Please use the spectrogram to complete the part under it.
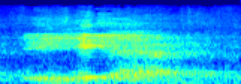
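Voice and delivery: اياك whispered very slowly; whispered demo. Shown as a demonstration. Teacher whispering the word slowly to students. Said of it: "ما تضغطش الايه؟ الياء وتخليها جيم".

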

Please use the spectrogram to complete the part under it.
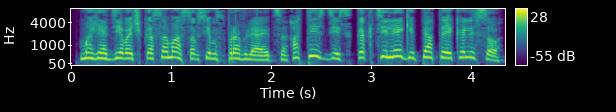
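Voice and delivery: loud, scornful paternal outburst; indignant father, high and forceful; angry bark. A narrator's reading. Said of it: "рявкнул он на него".

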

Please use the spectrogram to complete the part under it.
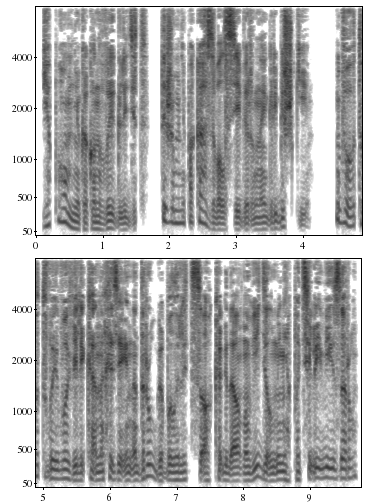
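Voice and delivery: put-on high, bright girl, quickening at the end; a princess recalling with glee; young girl voice. Rita, young princess, speaks.

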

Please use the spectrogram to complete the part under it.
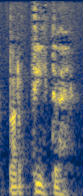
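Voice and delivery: plain reading voice

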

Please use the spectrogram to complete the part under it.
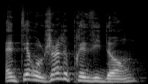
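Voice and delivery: ordinary delivery

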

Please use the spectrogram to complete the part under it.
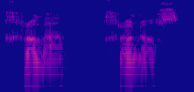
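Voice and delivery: "chroma, chronos" slowly, with hard Greek ch; hard, throaty ch before the r in "chroma, chronos". Shown as a demonstration. Teacher giving examples before a consonant, hard ch in "chroma, chronos". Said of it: "also if it's followed by a consonant".

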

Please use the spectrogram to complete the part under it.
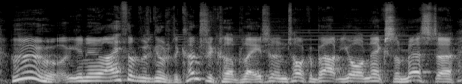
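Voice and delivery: a hint of a sweet preppy chatter; mock dream girl. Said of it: "not like".

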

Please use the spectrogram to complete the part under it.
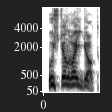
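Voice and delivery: loud, high command; shouted order. A narrator's reading. Prince orders the visitor let in, shouting. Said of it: "крикнул принц".

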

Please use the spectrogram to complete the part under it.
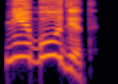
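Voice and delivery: very high squeal of denial; defiant. A narrator's reading. Girl contradicting the mother a second time, defiant. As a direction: pitch it right up, stubbornly.

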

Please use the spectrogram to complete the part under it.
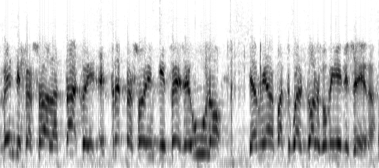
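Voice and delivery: usual speaking voice

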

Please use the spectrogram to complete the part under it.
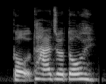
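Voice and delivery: cậu tha cho tôi cried out high and loud; wailing plea. Acted. Old servant begs the young master, wailing loudly. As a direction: wail the plea, desperate. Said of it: "gần như khóc không ra tiếng".

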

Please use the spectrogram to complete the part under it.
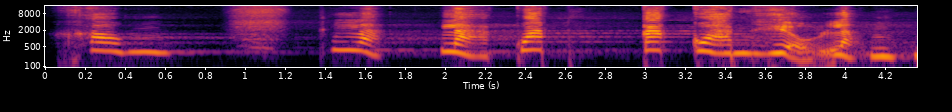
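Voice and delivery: possessed woman still arguing with the officials; ghostly protest. Acted. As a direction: stammer out the excuse. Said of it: "vẫn còn cố cãi".

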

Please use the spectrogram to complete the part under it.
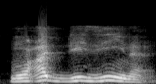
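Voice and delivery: slowly, معجزين as "mu'ajjizīna"; doubled jim. Shown as a demonstration. Teacher showing al-Duri's form, معجزين with doubled jim. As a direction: lean on a doubled ج in معجزين, no long a. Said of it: "بحذف الألف وتشديد الجيم".

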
